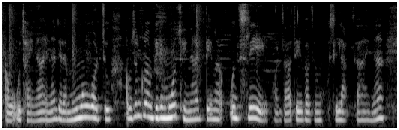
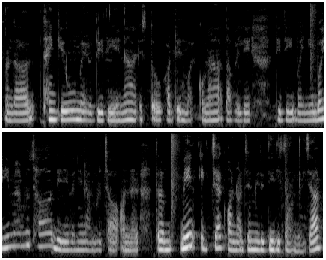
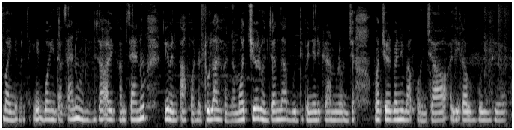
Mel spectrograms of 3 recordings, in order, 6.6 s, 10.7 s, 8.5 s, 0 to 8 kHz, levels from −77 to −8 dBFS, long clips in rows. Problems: none marked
